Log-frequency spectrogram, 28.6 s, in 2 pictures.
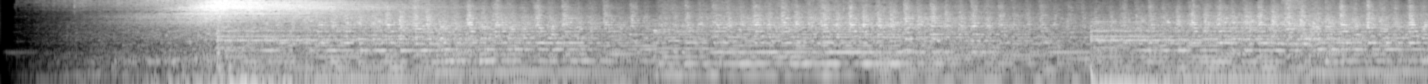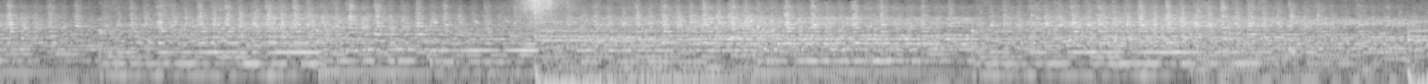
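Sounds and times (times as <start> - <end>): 
epic movie trailer music: 0.2 - 28.5.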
